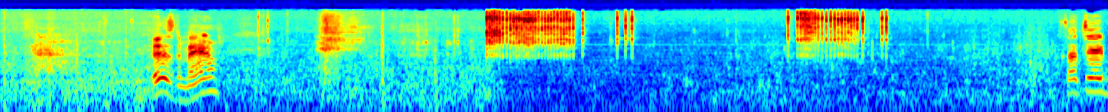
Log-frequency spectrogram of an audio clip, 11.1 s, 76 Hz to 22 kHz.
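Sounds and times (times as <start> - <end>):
fishing reel ratcheting: 4.8 - 6.4, 7.9 - 8.9.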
